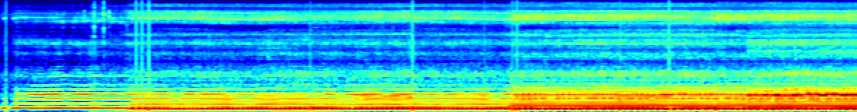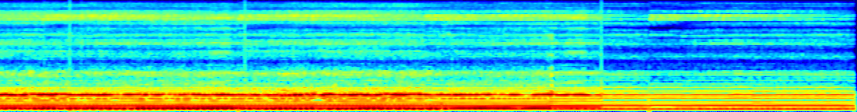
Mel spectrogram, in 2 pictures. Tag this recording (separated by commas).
Human voice, Singing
